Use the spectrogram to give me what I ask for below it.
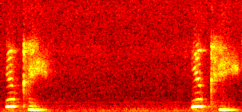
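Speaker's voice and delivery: soft high-pitched coo to a pet. Real, not acted. Checking on the bird.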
